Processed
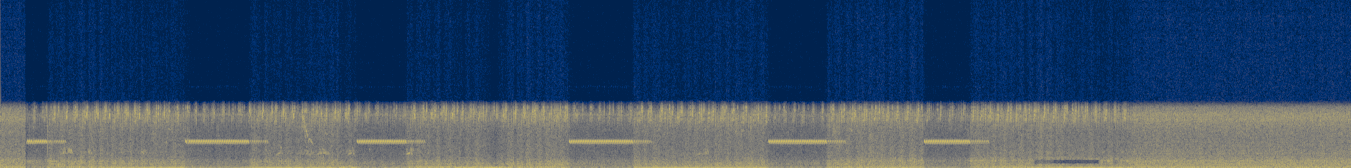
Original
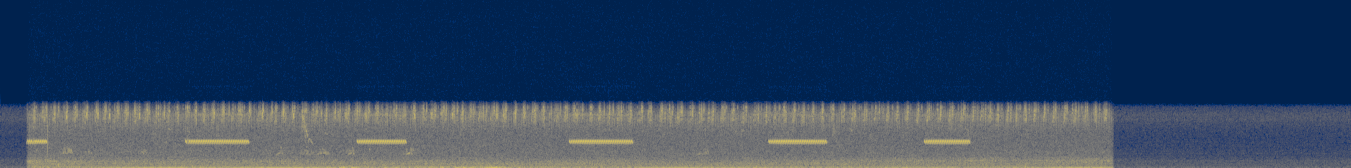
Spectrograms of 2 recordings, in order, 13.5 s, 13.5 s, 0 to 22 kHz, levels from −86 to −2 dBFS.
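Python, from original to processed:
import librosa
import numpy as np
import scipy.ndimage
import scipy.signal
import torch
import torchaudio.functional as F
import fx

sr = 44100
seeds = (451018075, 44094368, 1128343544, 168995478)

p1 = fx.spec_box(x, sr, start_s=10.34, length_s=0.65, low_hz=580.0, high_hz=1200.0, gain_db=-26)
p2 = p1 + fx.echo_single(p1, sr, ms=192, db=-14.5, dry=0)
p3 = fx.env_flatten(p2, sr, amount_pct=100)
y = p3 * librosa.db_to_amplitude(-5.0)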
